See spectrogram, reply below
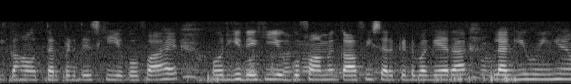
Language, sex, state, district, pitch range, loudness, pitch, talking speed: Hindi, female, Uttar Pradesh, Budaun, 215-225 Hz, -22 LUFS, 220 Hz, 190 wpm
